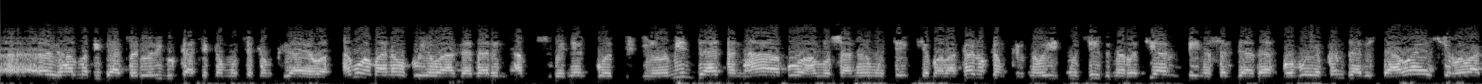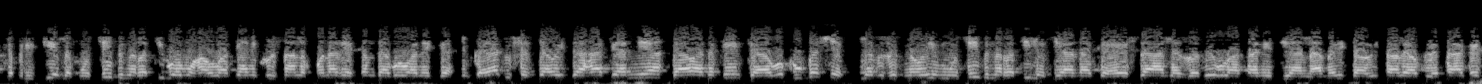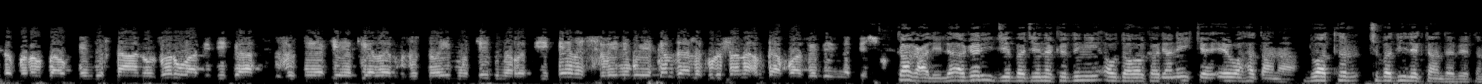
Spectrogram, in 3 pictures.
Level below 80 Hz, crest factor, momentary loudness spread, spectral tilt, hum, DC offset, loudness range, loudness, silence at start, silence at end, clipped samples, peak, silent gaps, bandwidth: -52 dBFS; 18 dB; 7 LU; 0 dB/octave; none; under 0.1%; 2 LU; -19 LUFS; 0 s; 0 s; under 0.1%; -2 dBFS; 6.18-6.22 s; 7.2 kHz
